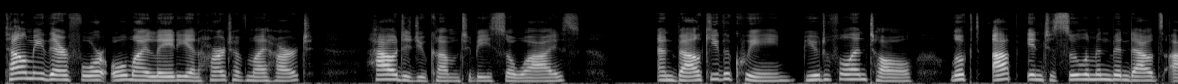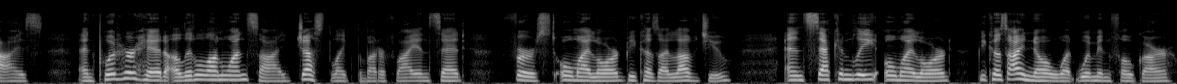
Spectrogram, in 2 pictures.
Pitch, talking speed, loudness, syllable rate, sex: 190 Hz, 175 wpm, -21 LUFS, 4.6 syllables/s, female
